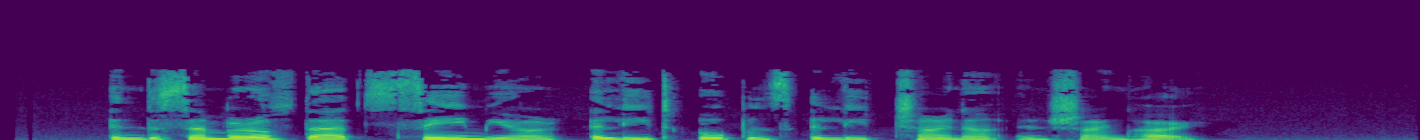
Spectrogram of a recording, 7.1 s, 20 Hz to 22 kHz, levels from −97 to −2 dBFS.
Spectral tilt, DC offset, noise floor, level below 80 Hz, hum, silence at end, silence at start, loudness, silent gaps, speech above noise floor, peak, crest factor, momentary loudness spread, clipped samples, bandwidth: -5.5 dB/octave; under 0.1%; -70 dBFS; -70 dBFS; none; 1.15 s; 0.55 s; -21 LUFS; none; 50 dB; -4 dBFS; 16 dB; 11 LU; under 0.1%; 11.5 kHz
